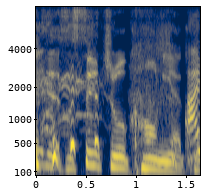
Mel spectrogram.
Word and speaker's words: Cognac: learned I'm very white and the way I pronounce cognac is very wrong I have not listened to enough rap songs so how do we pronounce your podcast name conac corner conac conac conac like con Island almost yeah yeah yeah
